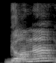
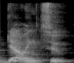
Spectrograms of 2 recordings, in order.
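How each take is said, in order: First: The words are blended into a short reduced form. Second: Both words are said fully and separately.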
